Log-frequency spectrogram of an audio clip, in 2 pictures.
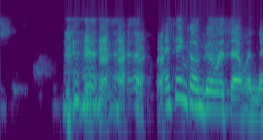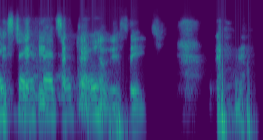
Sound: laughing

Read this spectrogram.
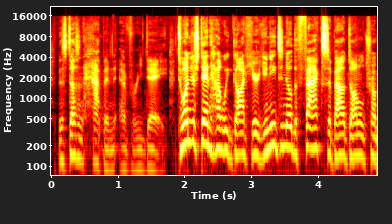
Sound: none

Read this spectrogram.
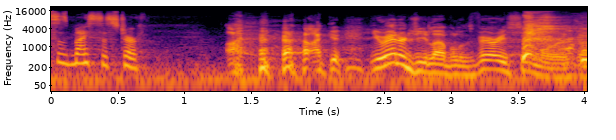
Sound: laughs; laughter

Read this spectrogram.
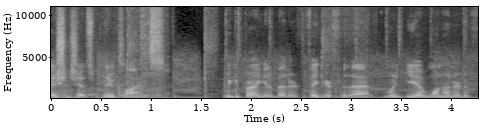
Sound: on phone

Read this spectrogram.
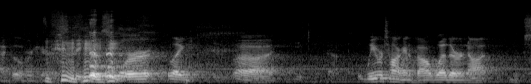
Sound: laugh

